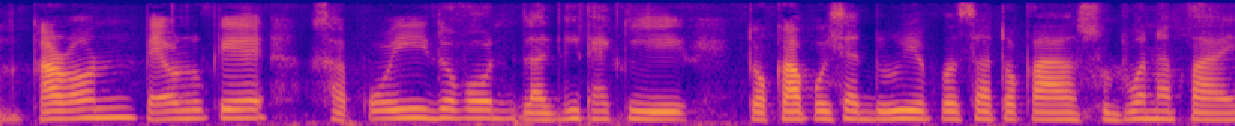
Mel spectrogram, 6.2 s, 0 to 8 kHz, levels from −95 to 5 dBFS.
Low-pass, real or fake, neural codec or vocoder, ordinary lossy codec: 7.2 kHz; fake; codec, 16 kHz, 2 kbps, X-Codec, HuBERT features, trained on balanced general audio; none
